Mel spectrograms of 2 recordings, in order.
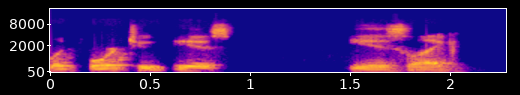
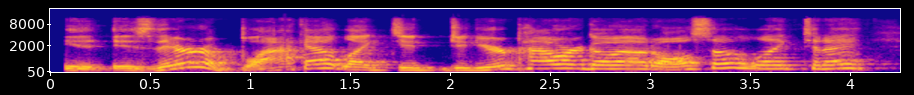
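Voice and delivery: higher, puzzled neighbor asking over the fence; curious question about a blackout; lightly voiced neighbor; 13 semitones higher than usual. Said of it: "said to me, like".

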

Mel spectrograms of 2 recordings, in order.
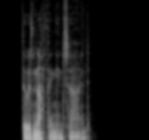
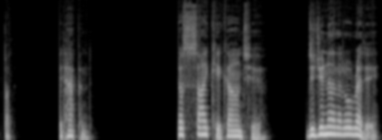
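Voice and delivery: lightly voiced brisk headmistress, higher; a school head questioning, curious; 7 semitones higher than usual. Headmistress questioning the new teacher, lightly voiced brisk. Voicing Miss Leonard in dialogue.

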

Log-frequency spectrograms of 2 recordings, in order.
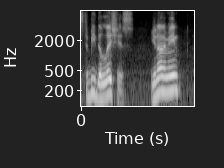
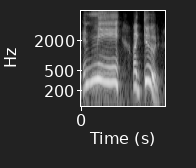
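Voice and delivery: high, snooty mimic of critics; mocking hater voice; 12 semitones higher, 3 dB louder, slower than usual. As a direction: sneer it like a snob. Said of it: "Everyone's always gotta be like".

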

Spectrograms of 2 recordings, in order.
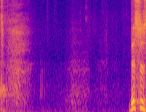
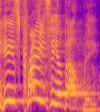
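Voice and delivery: preaching at full force; 8 semitones higher, slower than usual. Real, not acted. Preacher shouting God's love to the church, full force. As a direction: thunder it out to the church.

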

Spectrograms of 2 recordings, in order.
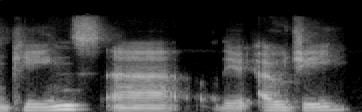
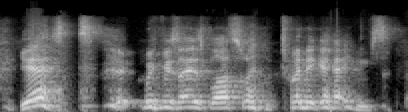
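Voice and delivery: much higher and louder, a hammed-up mock cry of frustration; mock exasperated exclamation; 12 semitones higher, 6 dB louder than usual. To his co-hosts, mocking how obvious the flaws were, with hammed-up exasperation. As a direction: blurt it like a fed-up fan who called it all along.

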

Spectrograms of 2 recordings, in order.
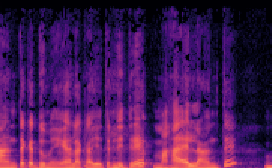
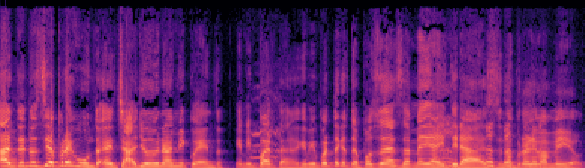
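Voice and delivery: loud, raised-pitch mock self-importance; brash dismissiveness; 3 semitones higher, 5 dB louder than usual. Talker brushing off a friend's husband troubles, brashly dismissive. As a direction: bulldoze over the other person's story. Parodies her old self not listening.

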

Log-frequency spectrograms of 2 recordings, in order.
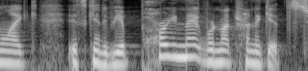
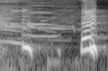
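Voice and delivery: high laugh; 13 semitones higher than usual. Real, not acted. Laughing at the retold flattery.

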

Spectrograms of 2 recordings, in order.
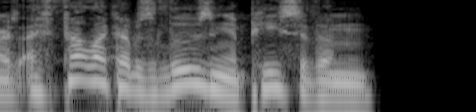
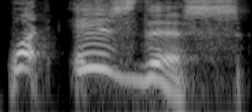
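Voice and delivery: mock yell, pitched way up, words stretched out; imitated scream; slower than usual. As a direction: act out his appalled cry in a high, drawn voice. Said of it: "he'd scream at us".

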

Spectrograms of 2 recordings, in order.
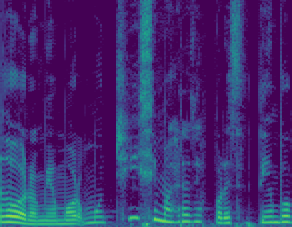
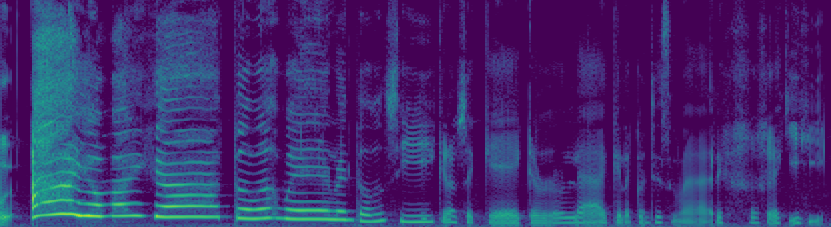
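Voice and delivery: much higher, very slow squeal that fades to a giggle; giddy screaming; 8 semitones higher than usual. Retold or imitated. Host reliving her squealing over a crush's like, giddy. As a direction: shriek with delight then dissolve into giggles. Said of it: "Y yo gritando".

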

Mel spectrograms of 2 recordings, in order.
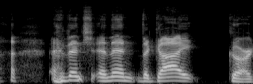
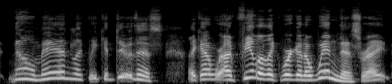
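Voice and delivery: much higher excited hush; eager; 8 semitones higher than usual. Retold or imitated. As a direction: sell the hope, high. Eager whisper to partner.

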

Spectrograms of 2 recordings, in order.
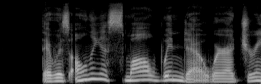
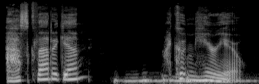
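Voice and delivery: puzzled, higher voice straining to hear; higher-pitched confused question; Finch, higher; 5 semitones higher than usual. A narrator's reading. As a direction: ask again, leaning in to catch her. Finch asks the dream woman.

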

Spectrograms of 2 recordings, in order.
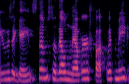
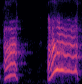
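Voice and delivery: high-pitched imitated child scream; mock toddler scream; 12 semitones higher than usual. Mom imitating her three-year-old screaming at a man, mock scream. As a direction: let out high mock shrieks. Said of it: "he just started screaming at the guy".

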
